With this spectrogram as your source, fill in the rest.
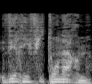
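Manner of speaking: taut, tense, strained delivery. Narrator reads Mira speaking to Steve, in a tense voice. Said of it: "d'une voix tendue".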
